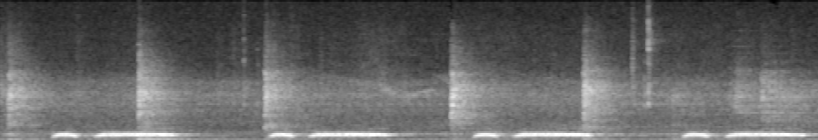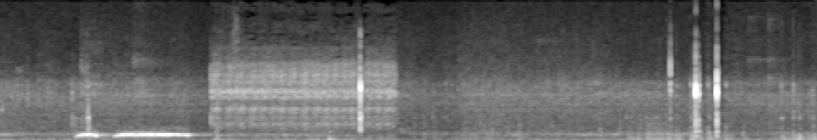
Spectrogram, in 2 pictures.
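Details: Spotted doves in two cages, one of round bamboo and one of iron, cooing; five soft, rounded phrases come about once a second, then the cooing stops and rustling and faint clicks follow.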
